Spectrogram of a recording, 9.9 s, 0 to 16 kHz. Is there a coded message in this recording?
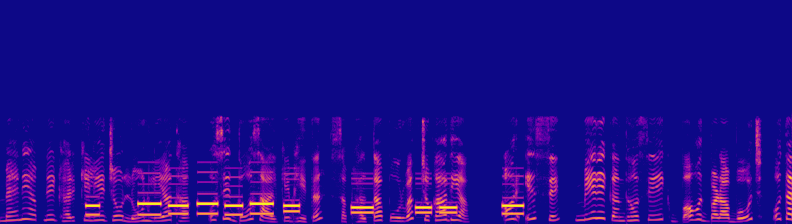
Yes: DTMF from 1.1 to 6.6 s, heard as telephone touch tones, dialled by hand, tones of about 220 ms, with speech in Hindi. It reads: 2 356260 7 77 5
